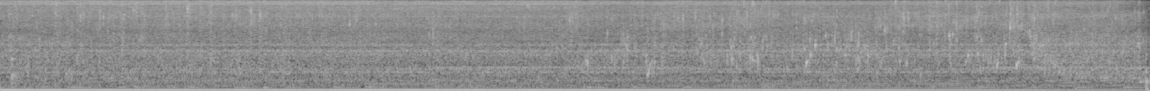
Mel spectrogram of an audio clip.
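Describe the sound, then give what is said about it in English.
Running tap water pours steadily while hands are washed, a constant trickling hiss over a low hum, without any talking. “But first, we should probably all take a moment to wash our hands.”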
